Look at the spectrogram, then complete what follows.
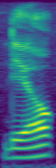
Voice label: "liok5", Taiwanese syllable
